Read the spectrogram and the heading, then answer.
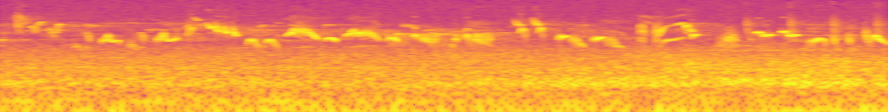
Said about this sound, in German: Bieb, lieb, lieb, lieb, blablab, lieb, blablab, blablab, blablab. Das hohe Pfeifen der Nachtigall.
